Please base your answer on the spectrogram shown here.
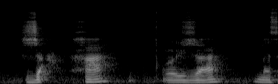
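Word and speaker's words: Я: This one right here now is pronounced Ja, and it is used in a lot of words with feminine.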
